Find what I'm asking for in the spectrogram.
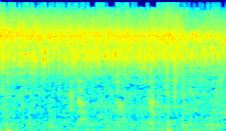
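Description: Onions hit a hot pot for veg pulao, setting off a loud, continuous hissing sizzle that stays steady and close for the whole stretch, with no voices.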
